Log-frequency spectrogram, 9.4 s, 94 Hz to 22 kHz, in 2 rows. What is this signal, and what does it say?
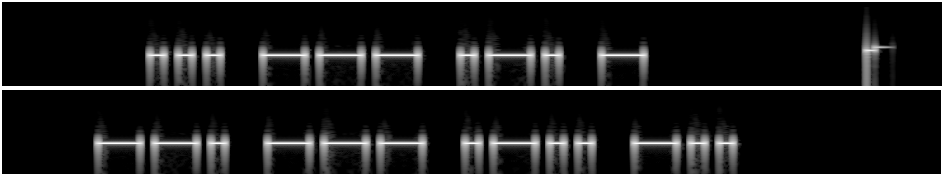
Morse code, heard as a keyed tone, about 17 wpm, 700 Hz. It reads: SORT GOLD
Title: Sentences from Top 1000 Words - Review Part 3 - New Word Drill - 17wpm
